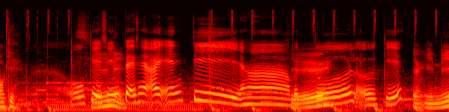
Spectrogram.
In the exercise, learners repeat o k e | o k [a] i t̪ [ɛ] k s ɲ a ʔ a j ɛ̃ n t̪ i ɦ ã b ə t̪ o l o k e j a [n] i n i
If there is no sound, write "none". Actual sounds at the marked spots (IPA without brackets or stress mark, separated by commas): e, ɛ, ŋ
